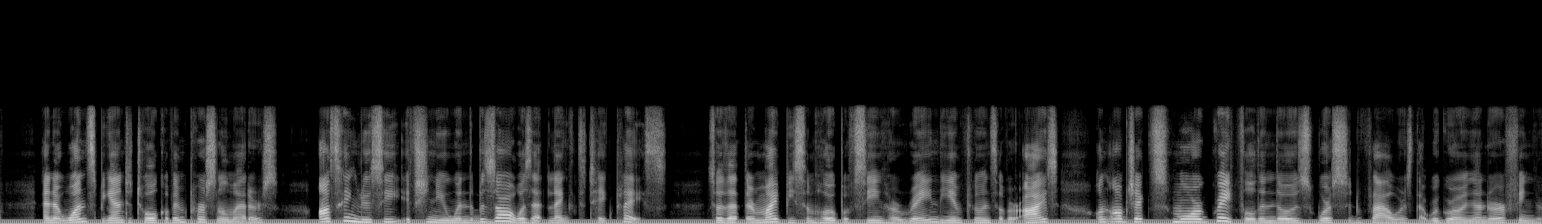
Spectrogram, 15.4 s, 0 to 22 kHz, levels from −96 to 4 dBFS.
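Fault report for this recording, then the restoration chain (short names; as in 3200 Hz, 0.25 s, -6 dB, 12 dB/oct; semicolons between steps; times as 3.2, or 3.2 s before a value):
hum 50 Hz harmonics 8 -28 dBFS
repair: de-hum 50 Hz, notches 8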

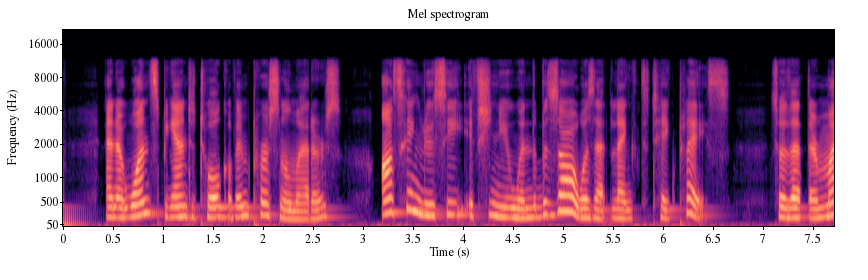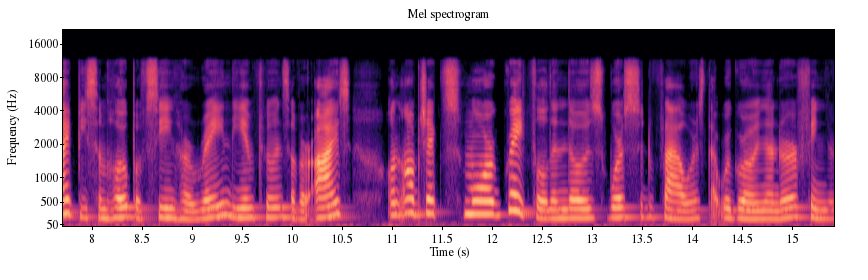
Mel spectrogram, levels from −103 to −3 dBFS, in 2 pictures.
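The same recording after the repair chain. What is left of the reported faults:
none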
